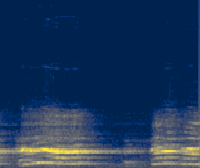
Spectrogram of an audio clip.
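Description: A recorded woman's voice calling a pet, played back through the Feed and Go smart pet feeder's small built-in speaker, thin and high-pitched. Two drawn-out calls: a long one, then a shorter one starting about a second and a half in.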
